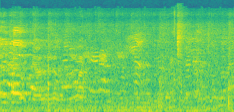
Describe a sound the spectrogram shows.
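A man talks calmly at a distance.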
